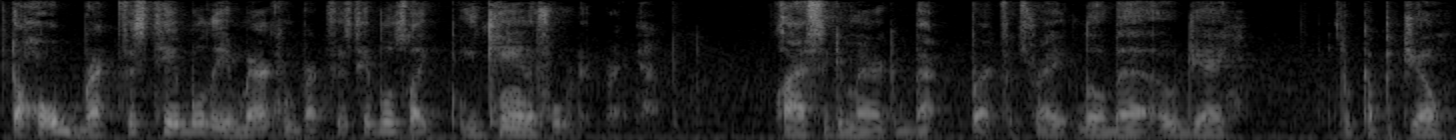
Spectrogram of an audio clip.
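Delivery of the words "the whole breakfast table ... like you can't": higher, louder rant; ranting outburst. Real, not acted. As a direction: burst out indignant.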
